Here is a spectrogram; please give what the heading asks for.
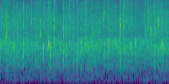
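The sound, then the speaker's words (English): A church audience bursts into dense, even applause after a sermon point: many overlapping claps form a steady patter that holds at a moderate level throughout. “I think there's a good place to clap right now in Jesus' name.”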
